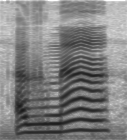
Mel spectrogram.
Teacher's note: Aghna 1 ayunan saja, jangan terlalu panjang. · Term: mad tabi'i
